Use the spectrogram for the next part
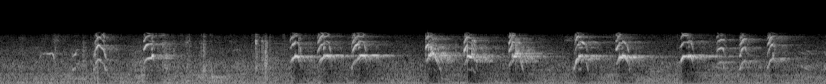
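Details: Very upset one-month-old female Jack Russell Terrier puppy in Bucharest, Romania. She gives rapid, high-pitched yapping barks and whiny yips in quick bursts, often two or three together, continuing throughout.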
